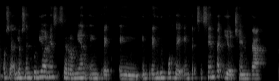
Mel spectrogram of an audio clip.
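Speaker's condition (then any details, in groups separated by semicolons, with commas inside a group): No condition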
